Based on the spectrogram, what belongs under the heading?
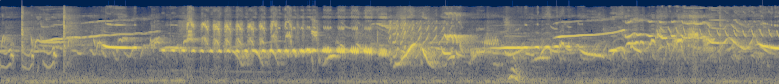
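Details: Agitated, noisy White-rumped shama (murai batu) song for provoking other birds to answer: rough chatter and clicks, a long steady whistled trill, then looping, swooping whistles.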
